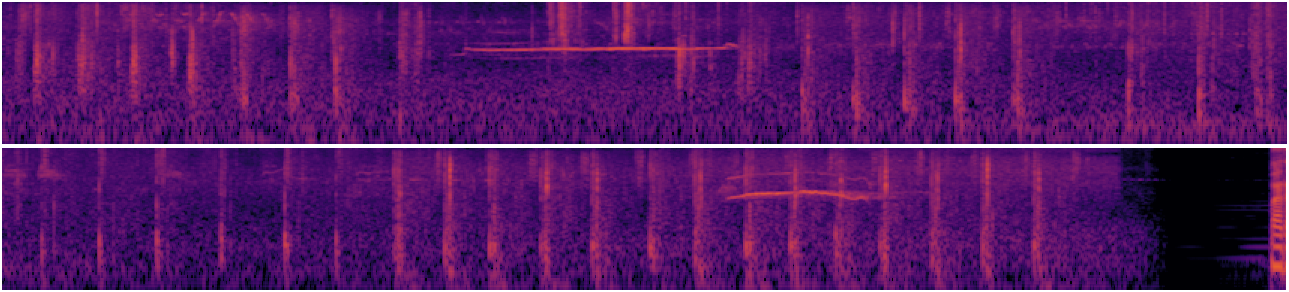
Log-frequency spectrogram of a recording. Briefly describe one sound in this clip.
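Quick footsteps run over stone and dirt.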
